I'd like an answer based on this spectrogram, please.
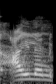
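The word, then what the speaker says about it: island: आइलैंड में ना S silent रहता है। इसको आइसलैंड नहीं पढ़िएगा, आइलैंड। आइसलैंड तो इस तरह लिखाएगा, आइस लिख के लैंड। ये क्या होता है? आइलैंड। इसमें एल एस क्या रहता है? साइलेंट।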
